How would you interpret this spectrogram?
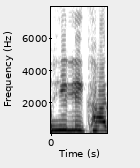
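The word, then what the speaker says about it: whole: एच ओ एल ई एक देखिए यह भी होल होता है और एक यह भी दोनों ही लिखा जाता है जैसे अगर कहीं पर यह लिखा रहा डब्लू एओ एल ई तो इसे भी होल ही पढ़ा जाता है और जैसे यहां पर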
